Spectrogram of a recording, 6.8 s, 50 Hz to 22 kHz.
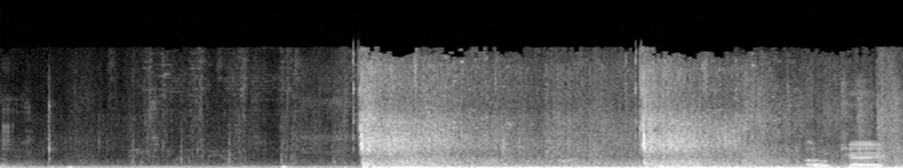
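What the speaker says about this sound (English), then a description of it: "Okay, that's an explosion that I dealt with." A sudden loud explosion in the video game Fallout 3 erupts after quiet mechanical clicks, then a sustained rumbling blast with a second surge and crackling debris, talk heard faintly beneath.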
